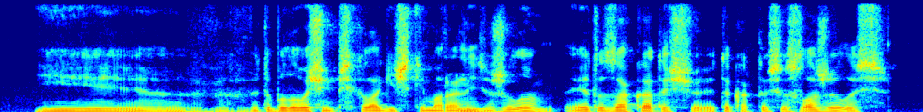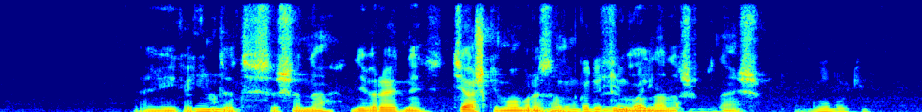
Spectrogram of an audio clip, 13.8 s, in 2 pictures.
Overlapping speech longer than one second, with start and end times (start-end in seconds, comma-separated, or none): 10.8-12.4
